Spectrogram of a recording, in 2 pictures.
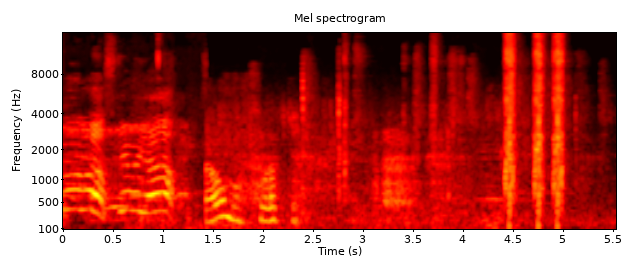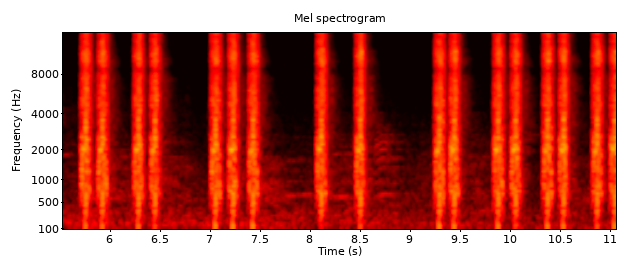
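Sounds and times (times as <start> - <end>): airsoft gun shots: 5.7 - 8.6, 9.2 - 11.0.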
